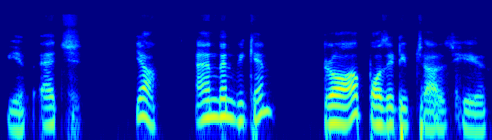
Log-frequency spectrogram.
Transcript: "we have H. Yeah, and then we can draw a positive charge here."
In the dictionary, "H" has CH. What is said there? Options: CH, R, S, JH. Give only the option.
CH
